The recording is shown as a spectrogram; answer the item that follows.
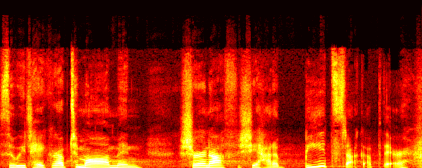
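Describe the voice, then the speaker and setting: On a very clean recording with a silent background, a woman speaks loudly at a fairly quick pace, fairly high in pitch with ordinary pitch variation. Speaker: older sister of a victim speaking at a memorial. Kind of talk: memorial tribute speech.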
